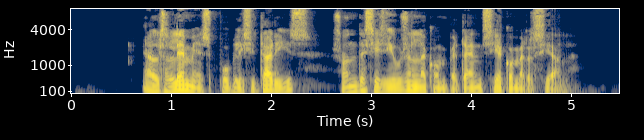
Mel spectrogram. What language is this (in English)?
Catalan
